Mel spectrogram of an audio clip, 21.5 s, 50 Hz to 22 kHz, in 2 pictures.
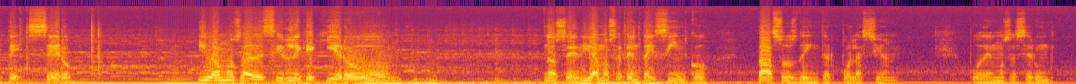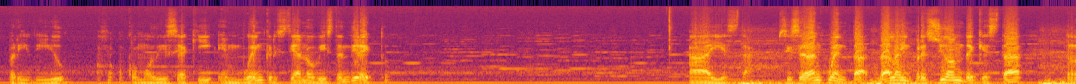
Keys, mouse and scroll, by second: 0.5 Tab, 5.7 KP_7, 5.9 KP_5, 14.3 click.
